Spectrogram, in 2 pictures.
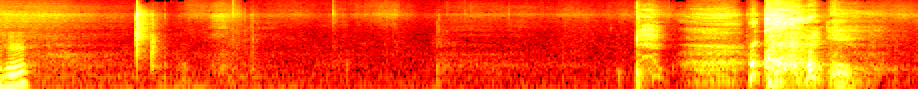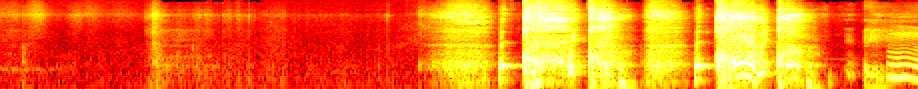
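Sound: coughing and throat clearing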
